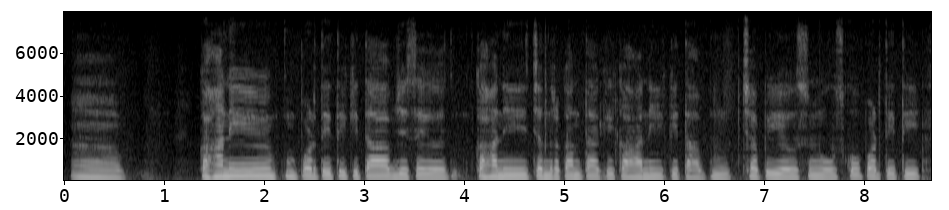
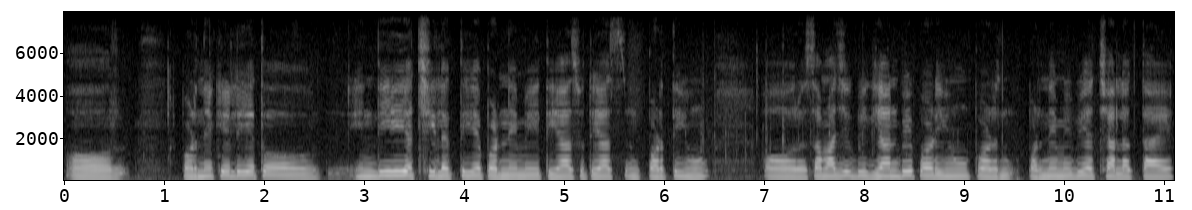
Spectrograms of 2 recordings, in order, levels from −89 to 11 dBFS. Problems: background sounds at intervals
